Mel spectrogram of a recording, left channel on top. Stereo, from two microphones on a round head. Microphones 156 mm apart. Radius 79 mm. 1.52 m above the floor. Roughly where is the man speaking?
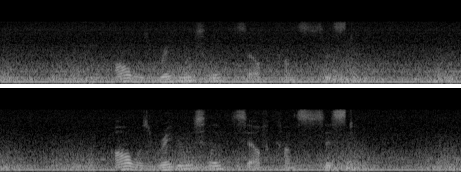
Right.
